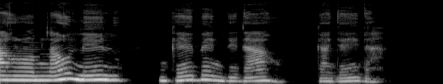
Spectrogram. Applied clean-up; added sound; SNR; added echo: neural mask model Resemble Enhance denoiser.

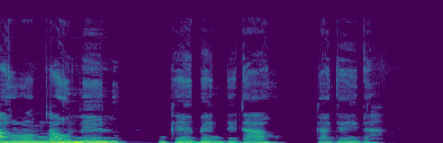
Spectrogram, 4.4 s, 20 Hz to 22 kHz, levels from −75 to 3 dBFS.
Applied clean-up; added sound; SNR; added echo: neural mask model RNNoise.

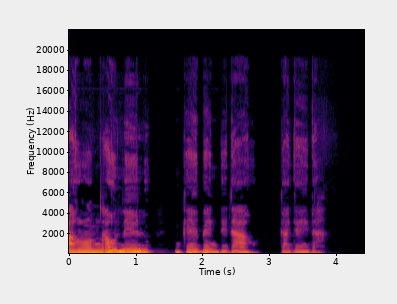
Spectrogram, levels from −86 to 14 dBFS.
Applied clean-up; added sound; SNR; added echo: neural mask model DeepFilterNet 3.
